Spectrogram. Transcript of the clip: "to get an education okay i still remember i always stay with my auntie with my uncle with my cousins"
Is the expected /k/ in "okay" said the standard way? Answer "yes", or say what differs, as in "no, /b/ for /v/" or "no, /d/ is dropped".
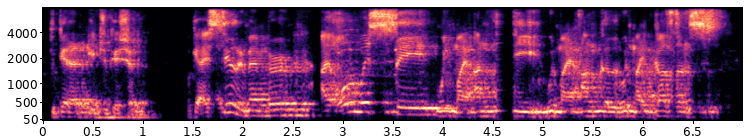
yes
